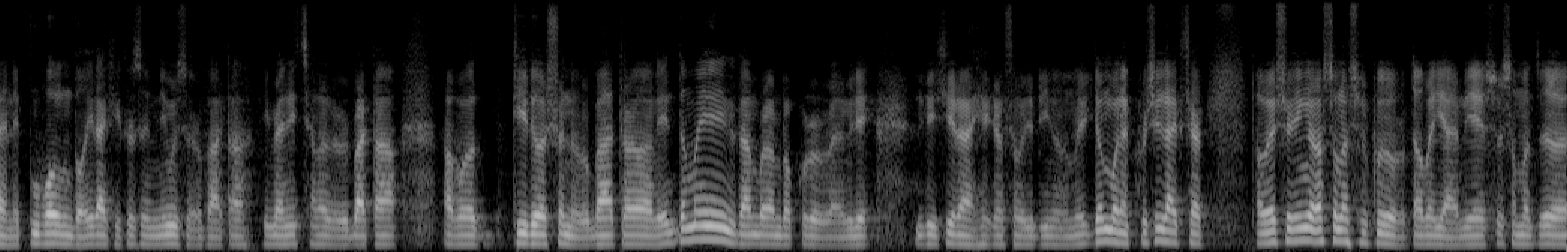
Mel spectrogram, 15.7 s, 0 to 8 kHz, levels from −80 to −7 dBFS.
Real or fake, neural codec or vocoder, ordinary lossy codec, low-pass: fake; codec, 16 kHz, 0.5 kbps, FunCodec, trained on Chinese and English, 25 frames a second; none; none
